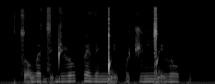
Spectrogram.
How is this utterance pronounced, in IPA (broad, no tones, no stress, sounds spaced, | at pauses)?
t͡s ɔ̰ w ɜ d͡z ḛ d i ɭ o p ɛ ð e ŋ͡ǃ ḛ p o t͡ʃ ɘ ŋ͡ǀ ḛ l o p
